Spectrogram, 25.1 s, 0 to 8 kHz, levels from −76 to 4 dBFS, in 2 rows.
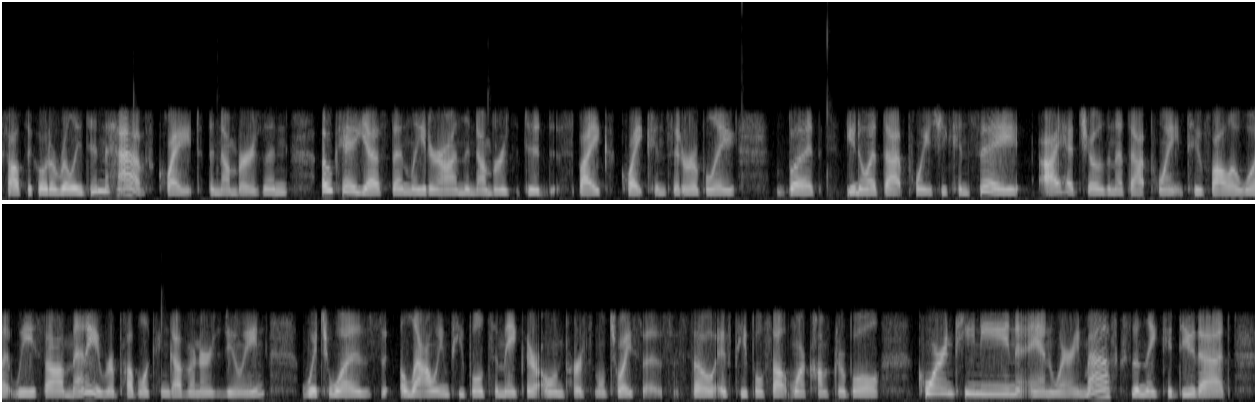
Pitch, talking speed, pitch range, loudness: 165 Hz, 165 wpm, 155-175 Hz, -25 LUFS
